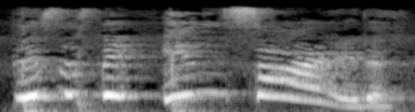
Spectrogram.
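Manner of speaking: high, slow, sing-song delight; delighted squeal. Real, not acted. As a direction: stretch it out, thrilled. Reveal repeated with delight.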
